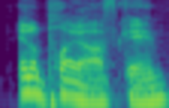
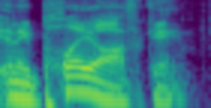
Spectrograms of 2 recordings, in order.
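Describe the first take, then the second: First: The phrase is said at a normal pace. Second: The phrase is said slowly and deliberately.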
